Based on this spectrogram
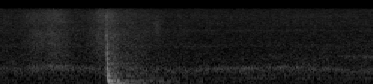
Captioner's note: tap; wind whipping; tap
